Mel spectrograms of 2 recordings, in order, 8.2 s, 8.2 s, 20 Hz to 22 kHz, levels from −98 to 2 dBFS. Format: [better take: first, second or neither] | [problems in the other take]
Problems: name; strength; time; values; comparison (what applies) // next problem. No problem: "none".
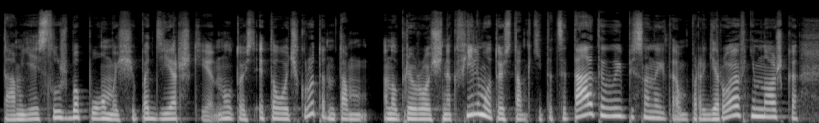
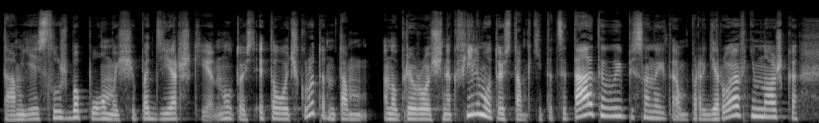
first | thin; somewhat; fading below 300 Hz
